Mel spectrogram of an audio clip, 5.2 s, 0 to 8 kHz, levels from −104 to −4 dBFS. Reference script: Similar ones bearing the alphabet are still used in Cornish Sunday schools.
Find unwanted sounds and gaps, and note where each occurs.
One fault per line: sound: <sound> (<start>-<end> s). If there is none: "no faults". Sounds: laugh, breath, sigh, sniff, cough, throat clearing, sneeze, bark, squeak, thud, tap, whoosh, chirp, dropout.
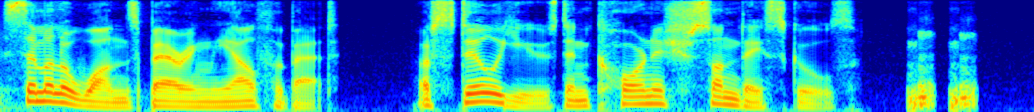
sound: laugh (4.5-4.9 s)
